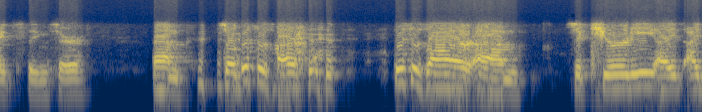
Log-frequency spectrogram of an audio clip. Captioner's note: laughter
